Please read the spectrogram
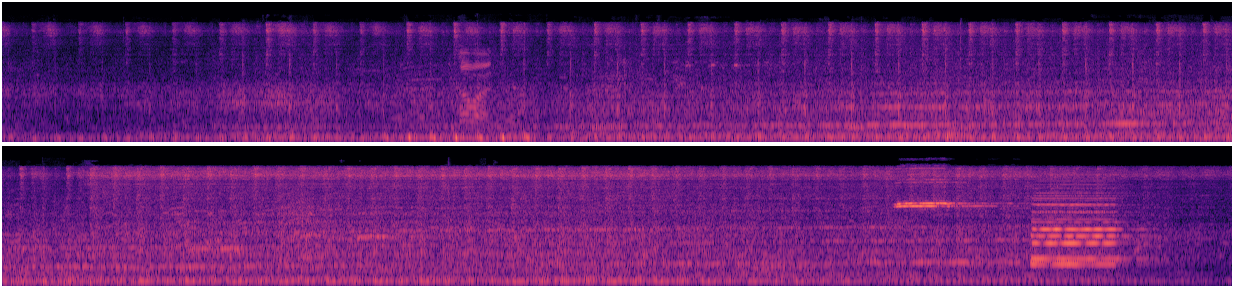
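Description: Indoor volleyball arena during a timeout: crowd noise and music over the public-address system, with a long tone slowly rising in pitch through the middle. Near the end a loud buzzer-like tone sounds for about a second.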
